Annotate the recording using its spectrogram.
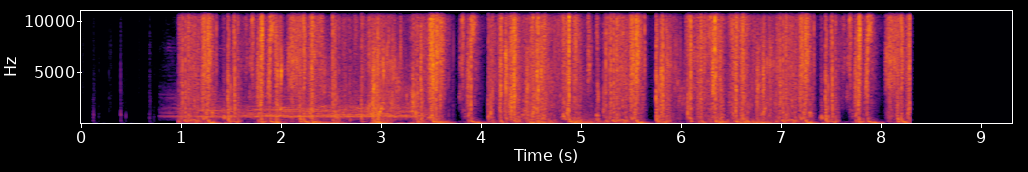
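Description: Rapid game thumps and splats sound as a crowd is knocked down.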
